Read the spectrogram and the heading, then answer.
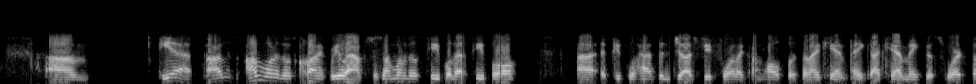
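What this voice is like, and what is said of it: Slightly strained sore-throat voice. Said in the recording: “I have a little bit of a sore throat, so if my voice cuts out”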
